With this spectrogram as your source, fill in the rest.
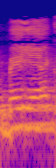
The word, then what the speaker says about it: Bayak: We have Nick Bayak on drums. It rhymes with haystack.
